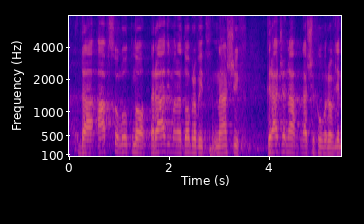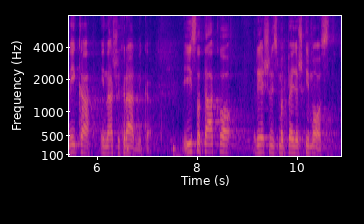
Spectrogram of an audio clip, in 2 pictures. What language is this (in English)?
Croatian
